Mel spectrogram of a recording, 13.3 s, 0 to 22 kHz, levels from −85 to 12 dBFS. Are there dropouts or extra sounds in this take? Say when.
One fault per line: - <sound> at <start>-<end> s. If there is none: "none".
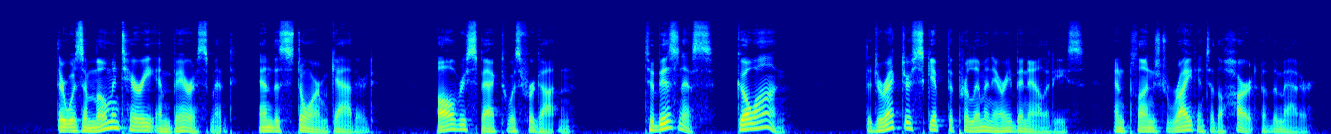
none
